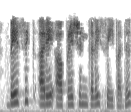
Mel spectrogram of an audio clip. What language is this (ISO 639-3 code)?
tam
